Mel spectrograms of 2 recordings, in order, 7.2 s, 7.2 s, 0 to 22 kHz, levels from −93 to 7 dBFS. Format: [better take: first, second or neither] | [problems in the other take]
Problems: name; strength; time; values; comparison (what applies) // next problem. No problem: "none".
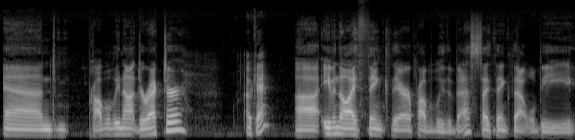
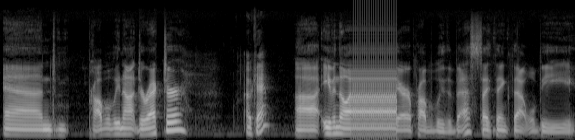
first | audio freezing; at 4.5 s for 0.5 s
